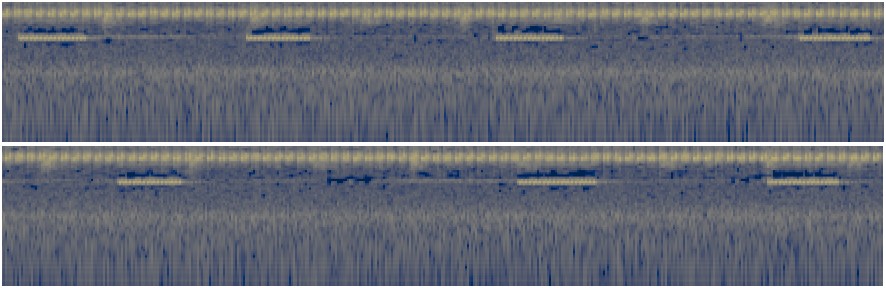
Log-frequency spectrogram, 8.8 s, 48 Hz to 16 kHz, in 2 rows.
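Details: Crickets at night: a steady, piercing high ringing trill runs throughout, while lower, short tonal chirps pulse roughly every 1.2 seconds, about eight bursts in total.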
